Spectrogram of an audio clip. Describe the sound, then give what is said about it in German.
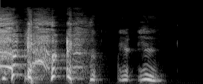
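A person coughs in a rapid, harsh burst, then gives two rougher, strained coughs after a short pause, choking on a biscuit; the fit sounds loud and spluttering before falling silent. “oh Gott, jetzt ersticke ich an einem Keks”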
